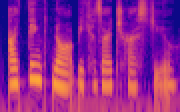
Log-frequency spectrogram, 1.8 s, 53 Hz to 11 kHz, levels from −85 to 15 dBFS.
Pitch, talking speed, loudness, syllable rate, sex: 205 Hz, 235 wpm, -18 LUFS, 5.6 syllables/s, female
